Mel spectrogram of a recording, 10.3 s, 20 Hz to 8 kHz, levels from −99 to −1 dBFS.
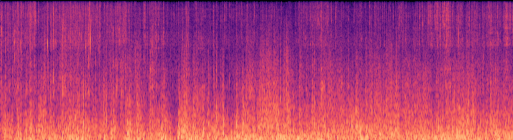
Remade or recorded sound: recorded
